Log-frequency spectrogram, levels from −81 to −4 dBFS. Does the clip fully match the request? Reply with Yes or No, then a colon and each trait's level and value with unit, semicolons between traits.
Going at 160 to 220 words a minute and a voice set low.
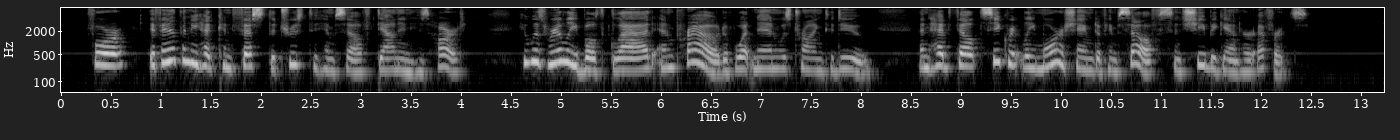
No: average, 180 wpm; high, 215 Hz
